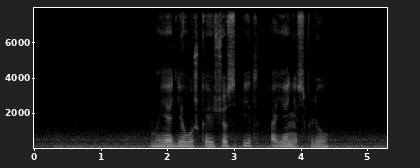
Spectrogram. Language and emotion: Russian, sad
